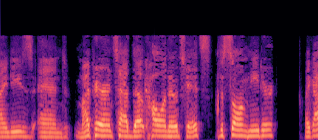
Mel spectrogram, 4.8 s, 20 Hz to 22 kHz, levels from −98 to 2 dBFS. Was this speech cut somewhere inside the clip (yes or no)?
yes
